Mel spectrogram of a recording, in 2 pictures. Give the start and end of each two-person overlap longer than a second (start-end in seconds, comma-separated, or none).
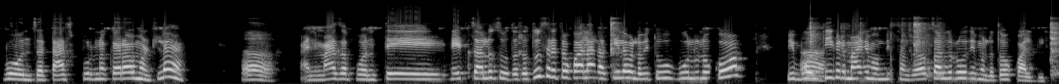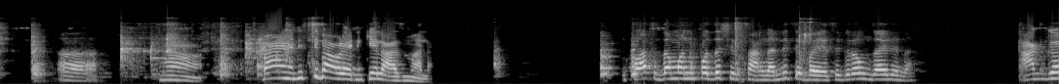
none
